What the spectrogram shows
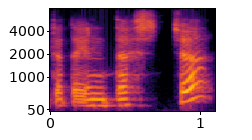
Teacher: ಕತಯಂತಹ ಚ ಅಂತ ಬರುತ್ತೆ ಹಾಗಾಗಿ ಚ ಕೂಡಿಬಿಡುತ್ತೆ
